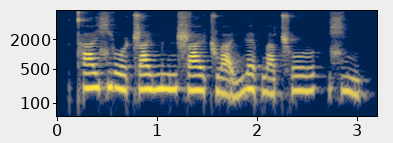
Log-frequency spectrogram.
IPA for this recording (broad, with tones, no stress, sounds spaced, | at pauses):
kʰ a˥ ɪ̯ ɕ j o˥˩ ʊ̯ ʈ͡ʂ a˥ ɪ̯ m i˥ n ʂ a˥ ɪ̯ ʈ͡ʂ w a̰˨˩ ɪ̯ m ɥ ɛ˥˩ p w ä˧˥ ʈ͡ʂʰ o˥ ʊ̯ | ɕ i˥˩ ŋ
